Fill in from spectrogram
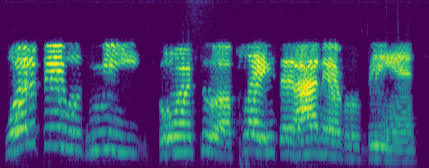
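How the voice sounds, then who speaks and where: A woman's voice: fairly high pitch, big pitch swings, normal speed, dry recording. A Southern woman, a caterer and guest, talking casually and earnestly, sometimes repeating herself as she makes a point. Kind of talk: casual podcast talk. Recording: dry, phone-like lo-fi sound.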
